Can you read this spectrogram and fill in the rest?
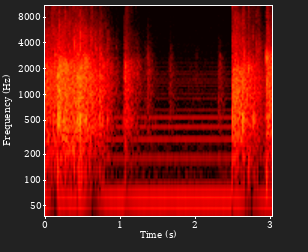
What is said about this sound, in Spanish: O oh, dale el aplauso. Eh. Yo creo que eso sí merece un aplauso.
